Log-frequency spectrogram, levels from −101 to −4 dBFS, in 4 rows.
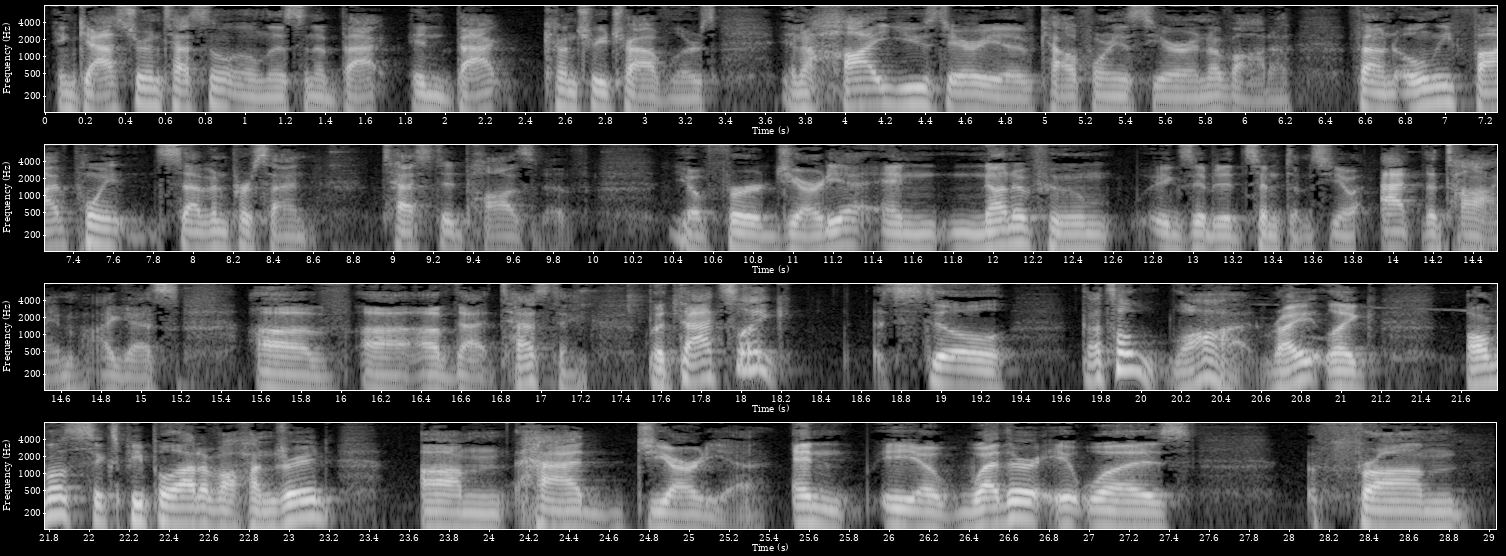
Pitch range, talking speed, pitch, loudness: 100-130 Hz, 155 wpm, 110 Hz, -28 LUFS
